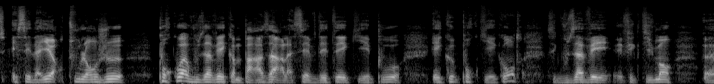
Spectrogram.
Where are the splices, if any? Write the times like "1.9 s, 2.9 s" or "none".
4.8 s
